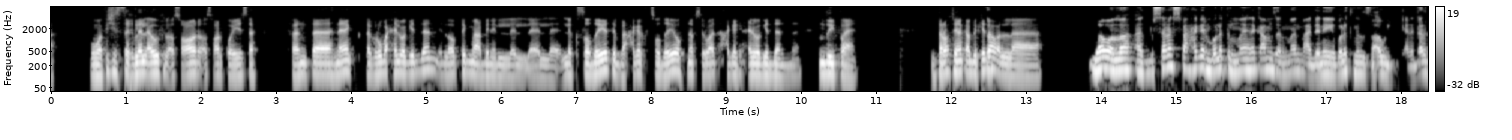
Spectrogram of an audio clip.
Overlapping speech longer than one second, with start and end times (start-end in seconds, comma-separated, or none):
none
